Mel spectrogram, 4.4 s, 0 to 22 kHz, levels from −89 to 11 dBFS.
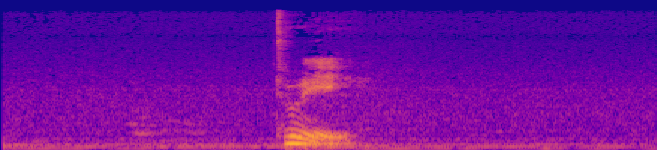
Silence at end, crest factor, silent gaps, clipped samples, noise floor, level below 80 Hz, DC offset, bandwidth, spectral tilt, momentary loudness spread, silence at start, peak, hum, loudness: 1.9 s; 20 dB; none; under 0.1%; -43 dBFS; -46 dBFS; under 0.1%; 16.5 kHz; -6 dB/octave; 29 LU; 0.1 s; -2 dBFS; none; -15 LUFS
